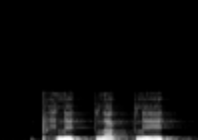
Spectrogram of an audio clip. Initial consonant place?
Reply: labial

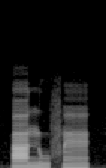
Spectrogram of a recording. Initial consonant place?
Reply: alveolar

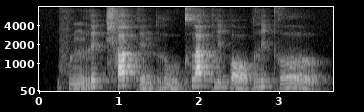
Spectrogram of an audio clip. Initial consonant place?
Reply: labial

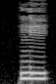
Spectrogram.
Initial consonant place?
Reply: alveolar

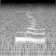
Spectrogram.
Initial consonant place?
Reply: alveolar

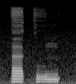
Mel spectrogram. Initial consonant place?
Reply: velar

